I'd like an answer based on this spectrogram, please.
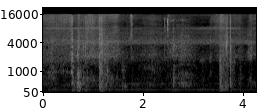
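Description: Faint handling sounds as a pair of ear defenders is lifted out of its cardboard box: a few soft taps and clicks, spaced irregularly, over a faint low hum.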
